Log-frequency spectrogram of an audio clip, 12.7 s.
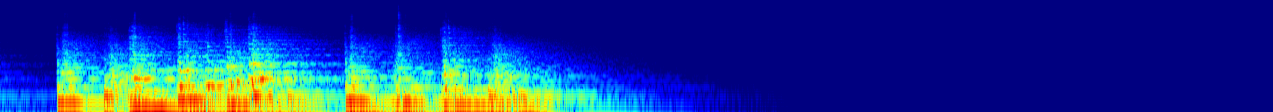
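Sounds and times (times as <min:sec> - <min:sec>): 
intro music layer: 0:00.6 - 0:06.4.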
